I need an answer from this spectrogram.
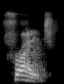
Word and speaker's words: fright: is in english because nothing is spelled the way it sounds fright f-r-i-g-h-t there's you know if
